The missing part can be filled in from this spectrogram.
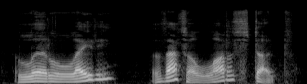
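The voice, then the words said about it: Imitation of John Wayne. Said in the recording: “my imitation of Yakima Canutt and John Wayne”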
